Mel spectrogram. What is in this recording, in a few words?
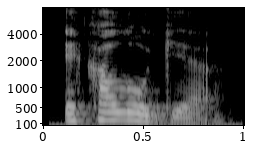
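"ekologiya", Azerbaijani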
